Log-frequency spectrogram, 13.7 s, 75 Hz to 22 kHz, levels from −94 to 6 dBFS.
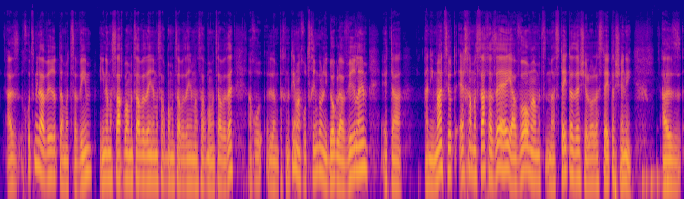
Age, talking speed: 20-39, 165 wpm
